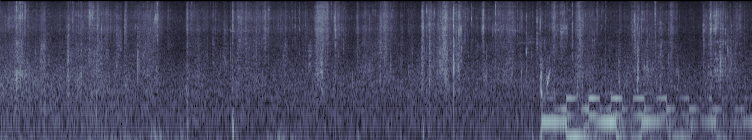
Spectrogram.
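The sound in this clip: Footsteps on a wet, muddy dirt track: a long run of soft, squelching treads at a walking pace, fairly loud and alone, with no voices.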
